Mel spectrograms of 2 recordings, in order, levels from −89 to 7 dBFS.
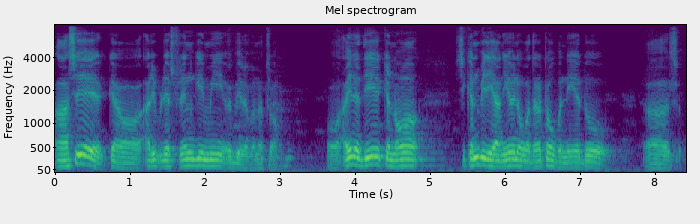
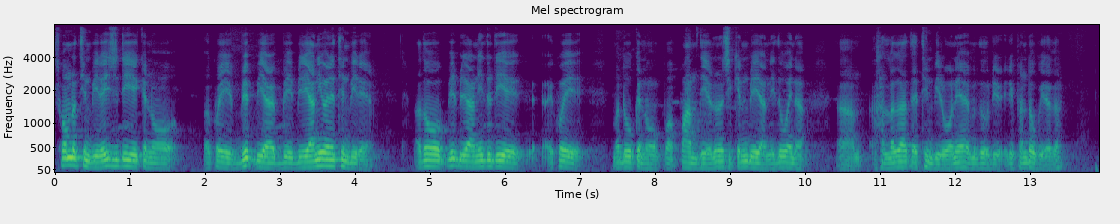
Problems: none marked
